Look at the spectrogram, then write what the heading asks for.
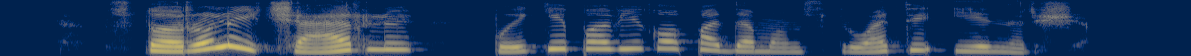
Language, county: Lithuanian, Klaipėda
